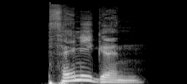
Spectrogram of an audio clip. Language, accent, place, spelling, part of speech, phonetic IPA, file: German, Germany, Berlin, Pfennigen, noun, [ˈp͡fɛnɪɡn̩], De-Pfennigen.ogg
- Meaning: dative plural of Pfennig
